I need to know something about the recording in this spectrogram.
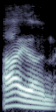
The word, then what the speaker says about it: iron: In British accent, we say iron. R is not there.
